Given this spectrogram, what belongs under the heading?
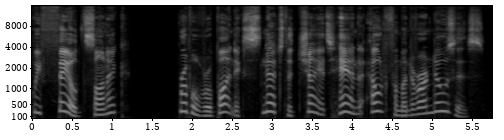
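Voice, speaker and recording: A man's voice: sits high, very animated, a little slow, no room sound, studio quality, voice pushed up. A man voicing an earnest young heroine princess in a comic fandub, urgent and sensible.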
